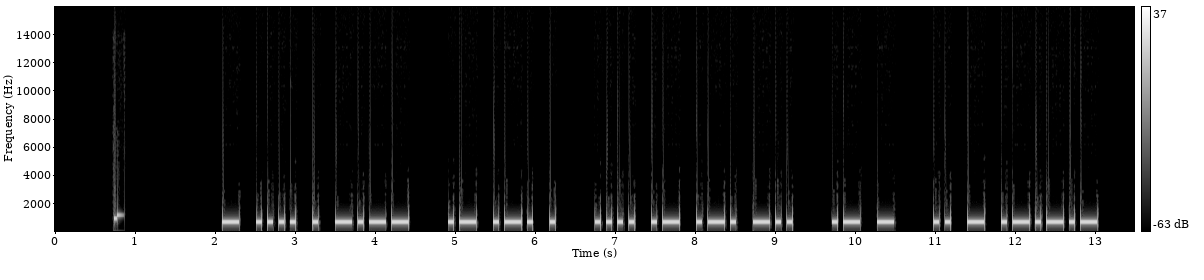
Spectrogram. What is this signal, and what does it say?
Morse code, heard as a keyed tone, about 17 wpm, 700 Hz. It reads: THEY ARE HARD AT IT.
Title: Sentences from Top 300 Words 17wpm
